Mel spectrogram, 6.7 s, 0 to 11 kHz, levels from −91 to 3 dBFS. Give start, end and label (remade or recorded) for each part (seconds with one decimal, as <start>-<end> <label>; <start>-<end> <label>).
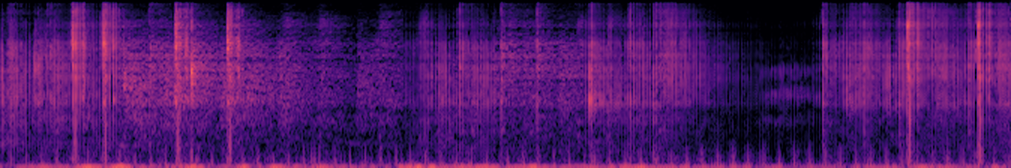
0.0-0.8 remade; 0.8-2.7 recorded; 2.7-3.3 remade; 3.3-3.9 recorded; 3.9-6.7 remade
